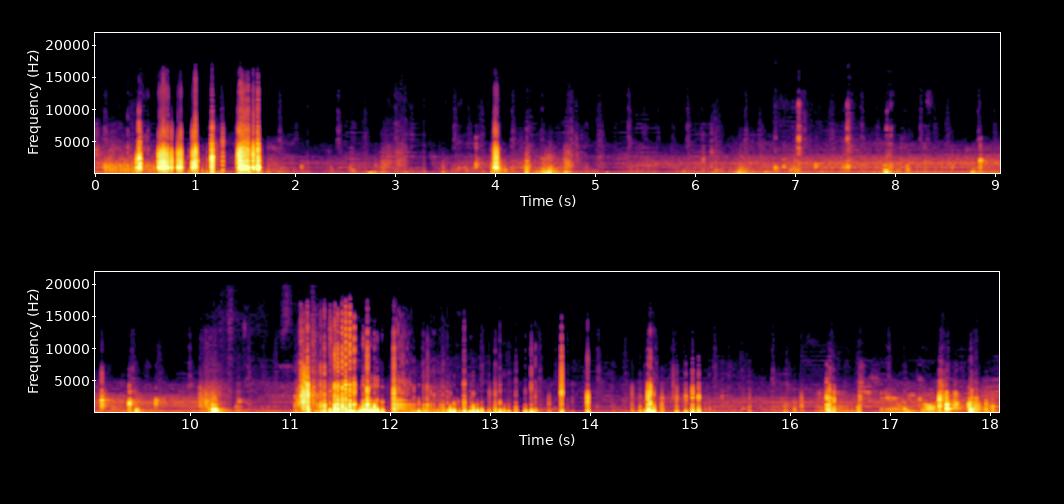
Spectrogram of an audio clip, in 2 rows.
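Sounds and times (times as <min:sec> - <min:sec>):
background music: 0:00.0 - 0:18.0.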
